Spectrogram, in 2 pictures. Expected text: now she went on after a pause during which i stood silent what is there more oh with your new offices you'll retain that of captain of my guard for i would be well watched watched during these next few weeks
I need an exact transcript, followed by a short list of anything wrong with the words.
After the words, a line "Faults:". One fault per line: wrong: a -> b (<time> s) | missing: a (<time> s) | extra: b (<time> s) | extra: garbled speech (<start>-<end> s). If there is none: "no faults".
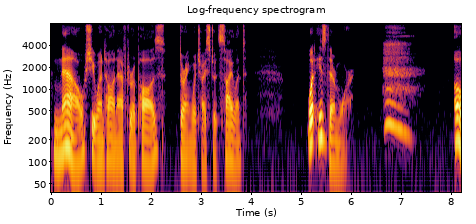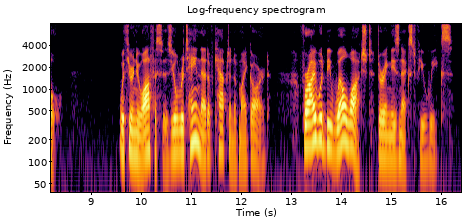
now she went on after a pause during which i stood silent what is there more oh with your new offices you'll retain that of captain of my guard for i would be well watched during these next few weeks
Faults:
missing: watched (14.6 s)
